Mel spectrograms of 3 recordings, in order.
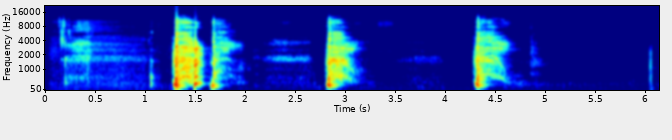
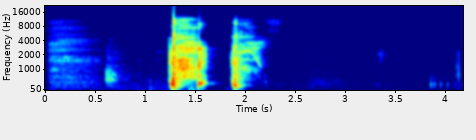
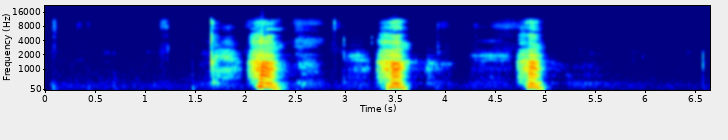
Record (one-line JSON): {"three_cough_length": "6.1 s", "three_cough_amplitude": 32768, "three_cough_signal_mean_std_ratio": 0.23, "cough_length": "4.2 s", "cough_amplitude": 32768, "cough_signal_mean_std_ratio": 0.23, "exhalation_length": "6.7 s", "exhalation_amplitude": 32767, "exhalation_signal_mean_std_ratio": 0.23, "survey_phase": "beta (2021-08-13 to 2022-03-07)", "age": "65+", "gender": "Male", "wearing_mask": "No", "symptom_none": true, "smoker_status": "Never smoked", "respiratory_condition_asthma": false, "respiratory_condition_other": false, "recruitment_source": "REACT", "submission_delay": "1 day", "covid_test_result": "Negative", "covid_test_method": "RT-qPCR", "influenza_a_test_result": "Negative", "influenza_b_test_result": "Negative"}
